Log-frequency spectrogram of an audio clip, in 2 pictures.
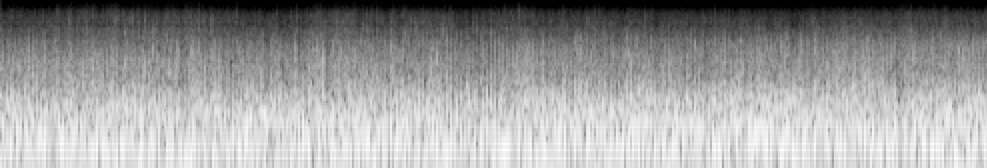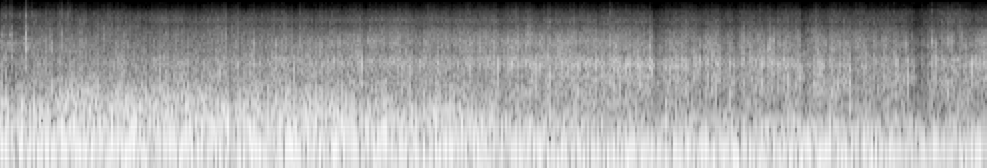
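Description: Wind rushing over the microphone of a mountain bike's on-board camera, with tyres rumbling on a gravel track at speed. From about nine seconds in, the low rumble eases and a higher hiss comes up.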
